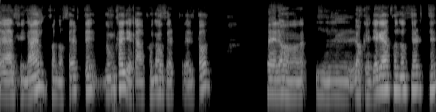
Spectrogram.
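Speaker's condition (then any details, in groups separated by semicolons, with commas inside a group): Cerebral palsy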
